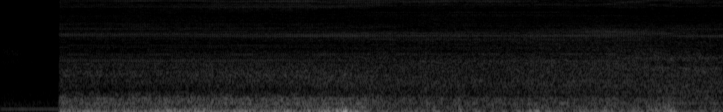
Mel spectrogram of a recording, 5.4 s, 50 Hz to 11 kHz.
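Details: PS5 console fan under load: a steady low droning rush with a rough, buzzy edge; a loud buzzing fan before the owner's DIY fix with silicone O-rings, exact cause unclear.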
